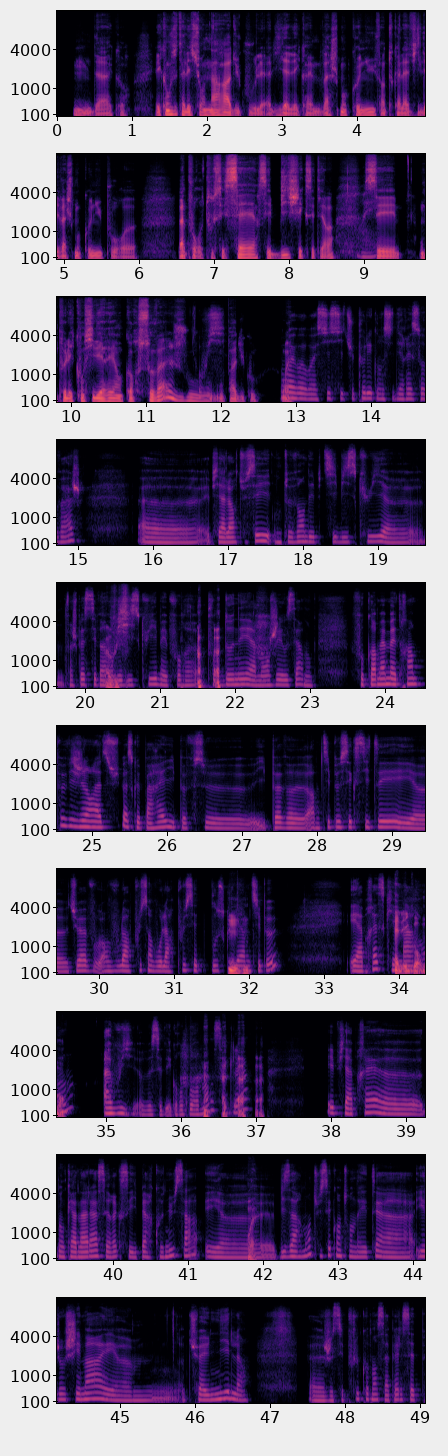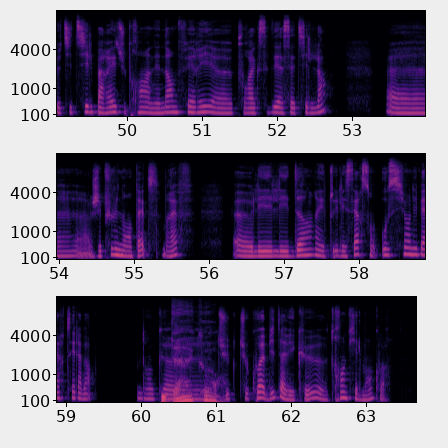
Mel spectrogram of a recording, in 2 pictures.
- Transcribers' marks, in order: stressed: "cerfs"; drawn out: "heu"; laugh; laugh; put-on voice: "Nara"; put-on voice: "Hiroshima"; drawn out: "hem"; drawn out: "heu"
- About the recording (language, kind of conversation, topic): French, podcast, Peux-tu me raconter une rencontre inattendue avec un animal sauvage ?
